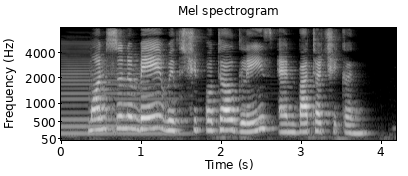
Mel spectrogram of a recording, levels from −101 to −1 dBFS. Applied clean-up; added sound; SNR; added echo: classical method log-MMSE.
